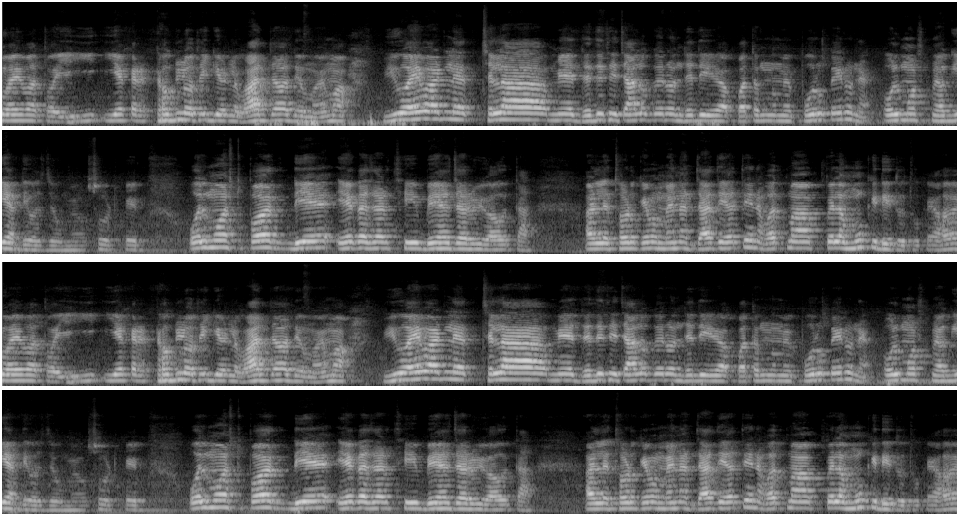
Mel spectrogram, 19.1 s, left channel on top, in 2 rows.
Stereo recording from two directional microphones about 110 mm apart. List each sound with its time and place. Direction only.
0.0 s a man's voice: 5° left (ahead or behind); by 9.8 s 20° left (ahead or behind)
11.4 s a man's voice: 15° left (ahead or behind)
